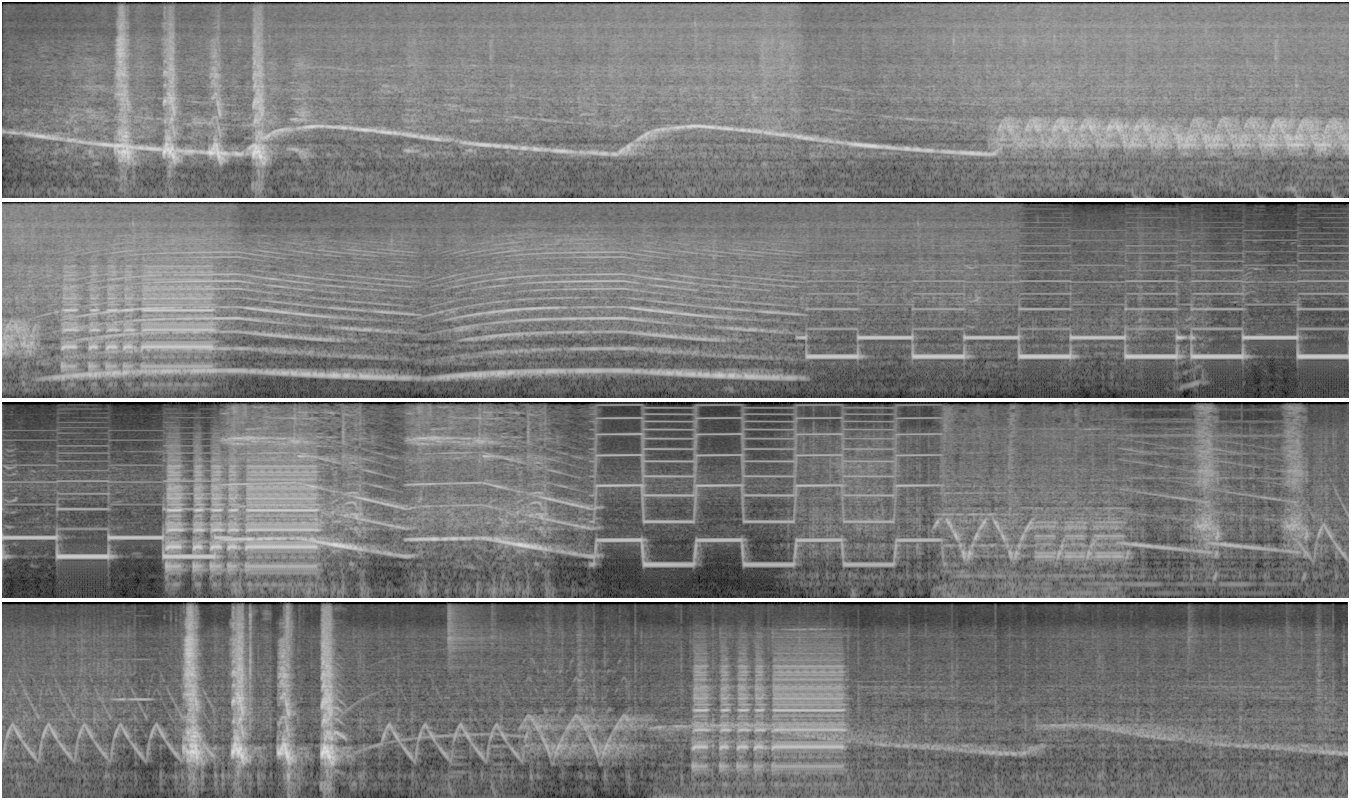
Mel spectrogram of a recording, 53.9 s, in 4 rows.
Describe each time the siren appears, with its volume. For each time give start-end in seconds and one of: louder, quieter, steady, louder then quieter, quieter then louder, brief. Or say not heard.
0.0-53.8 quieter.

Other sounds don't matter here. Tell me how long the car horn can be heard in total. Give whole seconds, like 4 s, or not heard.
5 s.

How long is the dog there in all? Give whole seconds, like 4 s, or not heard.
3 s.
